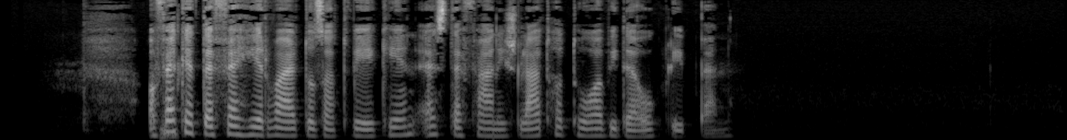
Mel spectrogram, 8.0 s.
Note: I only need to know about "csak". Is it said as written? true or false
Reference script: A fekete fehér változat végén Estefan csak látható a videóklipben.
false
